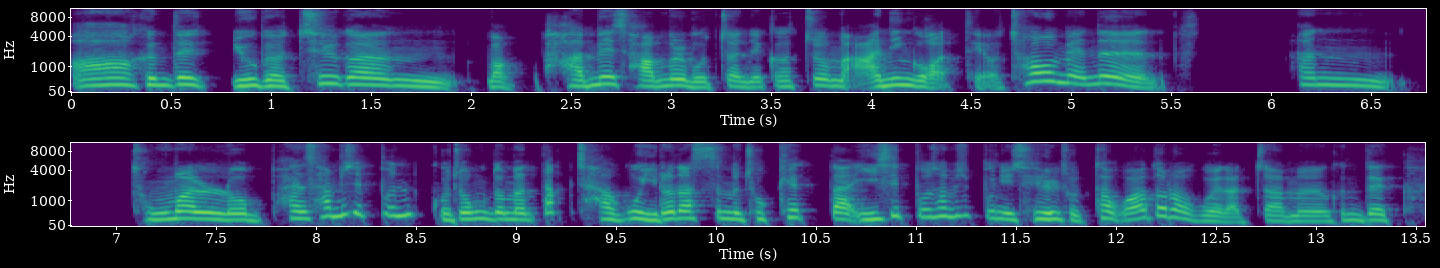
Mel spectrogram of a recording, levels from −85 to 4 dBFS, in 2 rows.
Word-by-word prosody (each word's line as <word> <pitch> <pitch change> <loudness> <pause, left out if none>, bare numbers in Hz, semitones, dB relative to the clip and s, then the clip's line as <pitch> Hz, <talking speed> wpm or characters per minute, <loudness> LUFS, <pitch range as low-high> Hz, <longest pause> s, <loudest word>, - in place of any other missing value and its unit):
아 225 +3 +2
근데 230 -1 +3
요 205 +2 +4
며칠 205 +8 0
간 205 - +2
막 170 -1 -3
밤에 215 +5 +1
잠을 205 -3 +2
못 160 -4 -2
자니까 180 -1 -3
좀 205 +2 -2
아닌 220 +4 +2
것 185 - +2
같아요. - - -6
처음에는 280 -6 +2 0.6
한 220 -7 -4 0.4
정말로 210 -4 +3
'한 245 -1 0
30 320 - -1
분? 345 -3 -1
고 200 - -3
정도만 220 -1 +1
딱 - - -2
자고 220 +2 0
일어났으면 235 +2 +2
좋겠다.' 235 +1 -1
20 220 +10 -1
분 290 - -3
30 320 +2 -2
분이 245 -4 -1
제일 215 +3 +2
좋다고 210 +3 -2
하더라고요, 240 - 0
낮잠은. 160 +3 -4
근데 190 +1 -3
220 Hz, 290 characters per minute, -22 LUFS, 195-245 Hz, 0.6 s, 요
